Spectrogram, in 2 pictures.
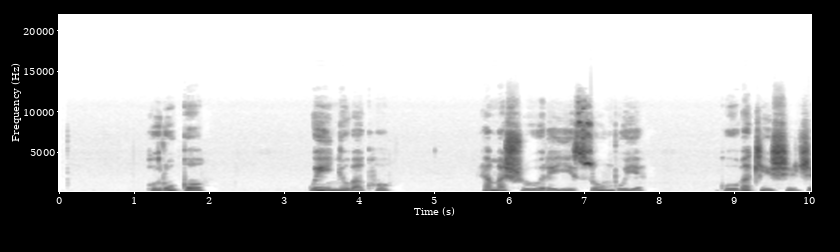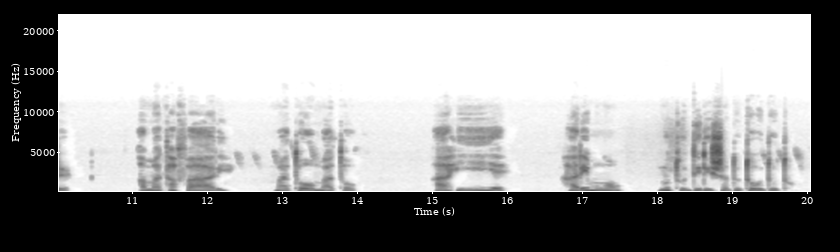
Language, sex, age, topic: Rundi, female, 25-35, education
